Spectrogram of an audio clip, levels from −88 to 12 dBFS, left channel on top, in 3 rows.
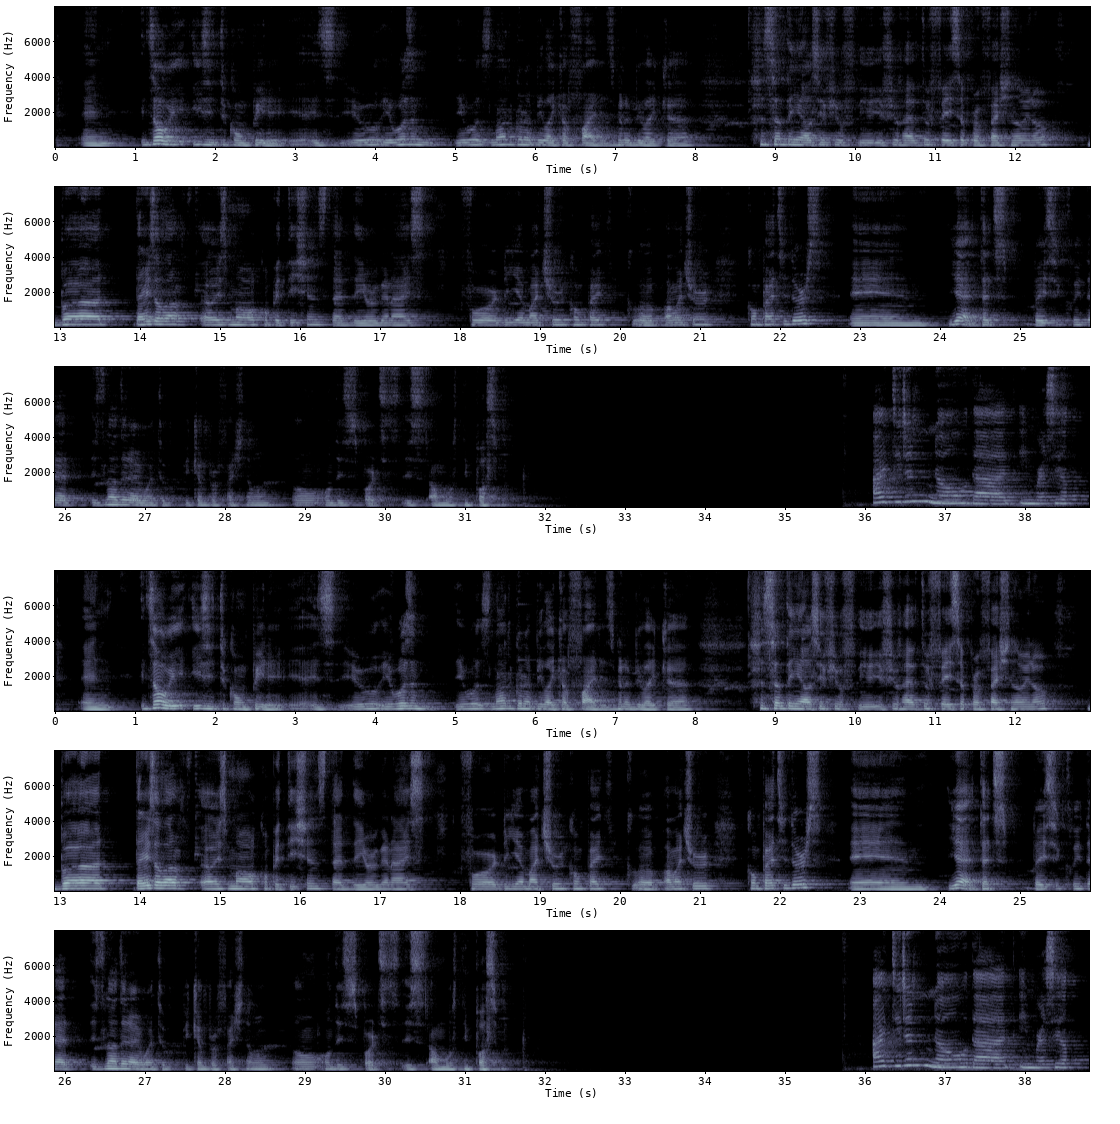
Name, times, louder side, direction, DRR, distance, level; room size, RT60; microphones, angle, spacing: voice 1, 0.3-0.8 1.1-8.0 8.7-12.4 12.9-13.6 13.9-17.5 18.1-19.8 20.1-21.1 21.6-22.5 22.9-23.9 24.1-24.8 25.1-29.9 30.2-31.5, right 2 dB, 90° right, 10 dB, 0.9 m, -30 dB
voice 2, 36.1-38.5, right 1 dB, 55° right, 4 dB, 1.6 m, -32 dB
27.5 x 11.0 x 4.8 m, 1.2 s
head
